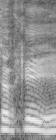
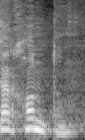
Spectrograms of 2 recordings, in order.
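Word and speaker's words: ἀρχόντων: Pero aquí no es arge, es arjonton.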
